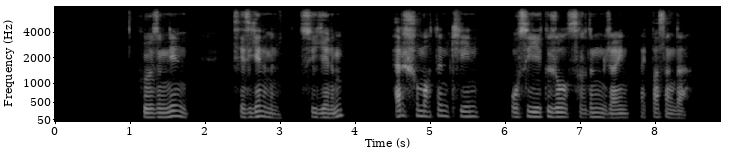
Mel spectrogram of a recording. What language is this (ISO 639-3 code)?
kaz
